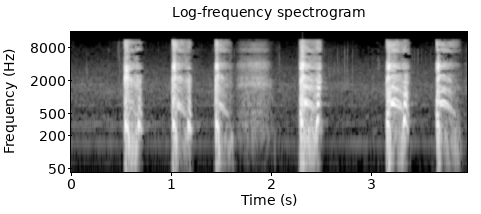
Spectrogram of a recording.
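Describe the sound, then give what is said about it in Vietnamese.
Violent coughing from someone choking on thick smoke while fleeing a fire down a stairwell: six harsh, loud coughs in an uneven rhythm, with a raspy, drawn-out breath after the third. “Lâm Thu Thạch không ngừng ho sặc sụa, làn khói dày đặc khiến nước mắt chảy ràn rụa.”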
